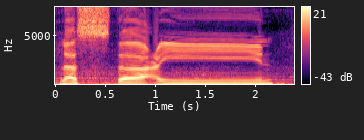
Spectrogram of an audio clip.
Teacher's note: sifat sinnya sempurnakan dengan mengalirkan nafasnya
